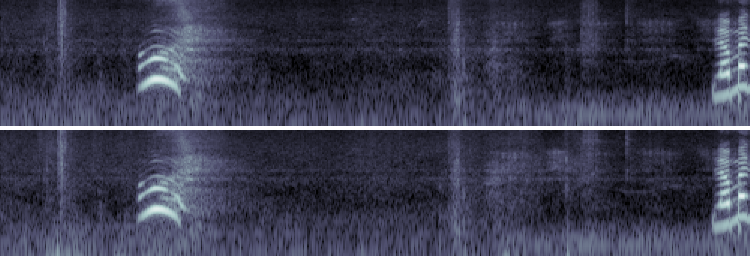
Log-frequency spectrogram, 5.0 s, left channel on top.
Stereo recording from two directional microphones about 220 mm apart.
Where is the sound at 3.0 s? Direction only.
35° left (ahead or behind).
